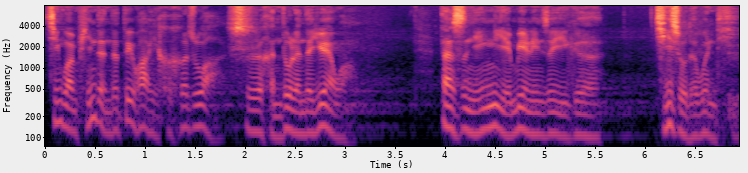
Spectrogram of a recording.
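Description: A man talks at a moderate pace and medium pitch, with ordinary pitch variation, long and frequent pauses, and audible room echo. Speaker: media executive interviewer. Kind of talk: formal interview in Chinese.

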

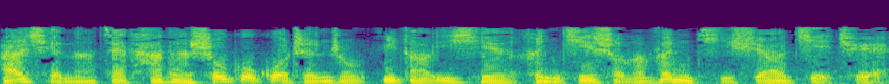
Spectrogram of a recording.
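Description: A moderate pace and ordinary pitch variation over noticeable background noise. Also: man. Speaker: international relations commentator and former diplomatic interpreter. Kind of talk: radio interview. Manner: frequent filler sounds, measured pace.

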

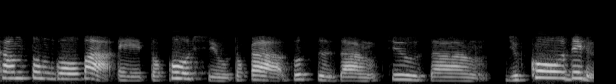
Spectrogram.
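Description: A woman at a medium pitch speaks very slowly, her pitch swinging very widely and her loudness shifting a great deal. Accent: Chinese. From eastern Guangdong, China (Chaoshan). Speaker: university student. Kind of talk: advice call interview. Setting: phone call.

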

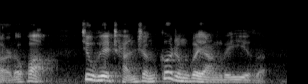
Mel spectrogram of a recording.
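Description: Somewhat breathy and fairly slow, a man's voice moves through very wide pitch swings. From Bangladesh. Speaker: Chinese language learner. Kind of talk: prepared talk with told anecdote. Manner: animated.

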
